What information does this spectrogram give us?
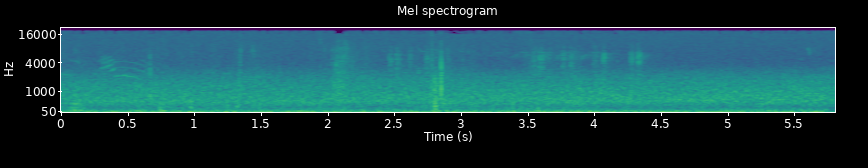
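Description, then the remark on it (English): A catbird gives a few sharp, dry snapping clicks, like sticks breaking, a little distant, scattered over several seconds against a steady, noisy outdoor background, with faint higher chirps mixed in. “That kind of sound of broken sticks, that's also catbird.”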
